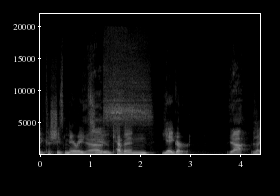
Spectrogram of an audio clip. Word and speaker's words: Yagher: And she's like literally part of the family because she's married to Kevin Yagher.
